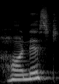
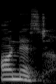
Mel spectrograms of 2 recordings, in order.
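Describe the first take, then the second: First: The word begins with an audible h sound. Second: The word begins with a vowel, no h sound. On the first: The speaker calls it wrong. "हॉनेस्ट नहीं बोलते" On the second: The speaker calls it right. "हम इस word को बोलते हैं ऑनेस्ट"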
